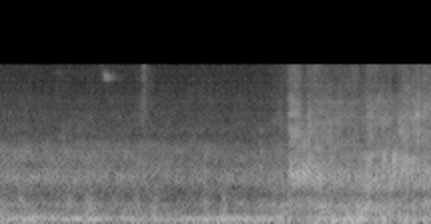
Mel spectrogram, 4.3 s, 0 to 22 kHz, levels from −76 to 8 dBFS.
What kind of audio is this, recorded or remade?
remade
